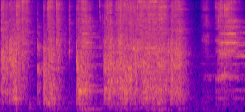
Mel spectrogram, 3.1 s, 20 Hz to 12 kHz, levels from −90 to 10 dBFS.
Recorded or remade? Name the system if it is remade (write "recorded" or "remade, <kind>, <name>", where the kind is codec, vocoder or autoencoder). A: remade, vocoder, BigVGAN v2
